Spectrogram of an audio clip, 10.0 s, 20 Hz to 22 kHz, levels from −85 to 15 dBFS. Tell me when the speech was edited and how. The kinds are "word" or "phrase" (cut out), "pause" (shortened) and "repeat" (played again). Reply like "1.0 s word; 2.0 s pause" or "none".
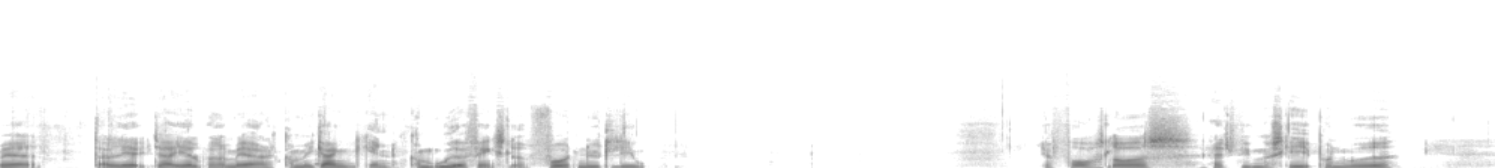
none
